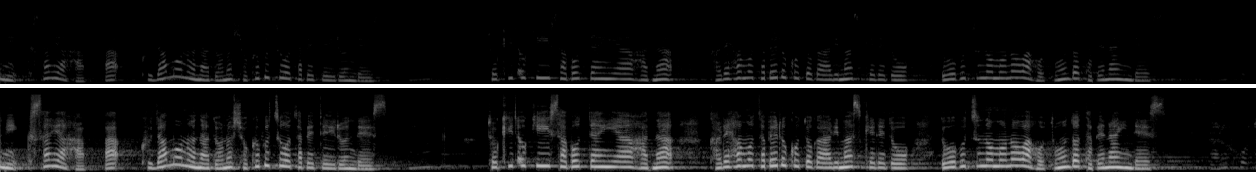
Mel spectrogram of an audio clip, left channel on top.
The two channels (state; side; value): quieter; left; 22.9 dB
